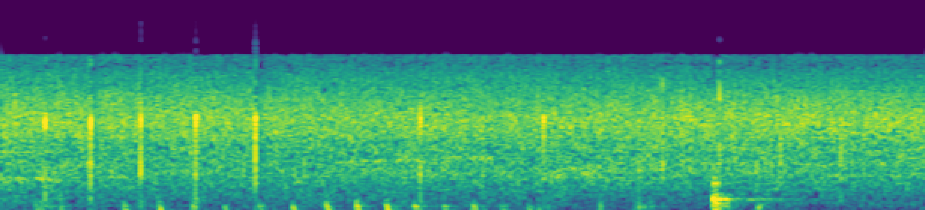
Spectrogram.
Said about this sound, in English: Says, clap your hands. Klaszcie swoje dłonie. And make a joyful noise. I czyńcie radosny hałas, radosny dźwięk.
